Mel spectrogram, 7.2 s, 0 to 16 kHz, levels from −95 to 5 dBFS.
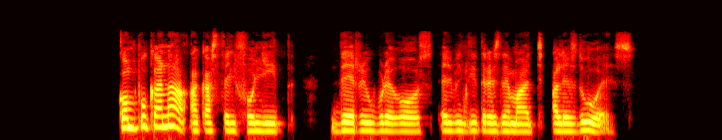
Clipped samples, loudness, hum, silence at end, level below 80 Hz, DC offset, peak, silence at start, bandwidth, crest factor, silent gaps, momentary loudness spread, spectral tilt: under 0.1%; -17 LUFS; none; 0.95 s; -62 dBFS; under 0.1%; -2 dBFS; 1.2 s; 7.4 kHz; 18 dB; 2.96-3.01 s, 3.18-3.30 s, 5.45-5.51 s; 9 LU; -7.5 dB/octave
